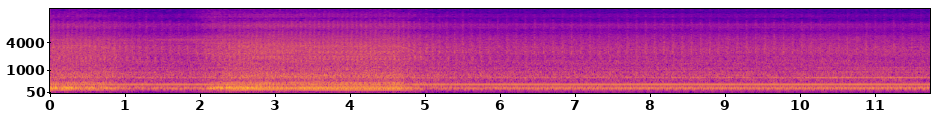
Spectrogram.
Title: AMC 401 lifter tick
